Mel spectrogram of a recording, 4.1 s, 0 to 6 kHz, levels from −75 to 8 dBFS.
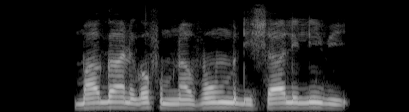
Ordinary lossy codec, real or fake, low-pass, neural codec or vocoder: AAC, 32 kbps; real; 5.4 kHz; none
